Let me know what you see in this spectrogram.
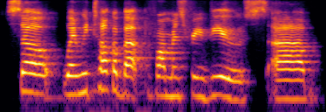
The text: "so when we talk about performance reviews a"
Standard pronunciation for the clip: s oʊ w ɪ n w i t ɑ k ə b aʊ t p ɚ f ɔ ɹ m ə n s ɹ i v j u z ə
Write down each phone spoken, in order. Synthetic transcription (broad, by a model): s oʊ w ɪ n w i t ɑ k ə b aʊ t p ɚ f ɔ ɹ m ə n s ɹ i v j u z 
